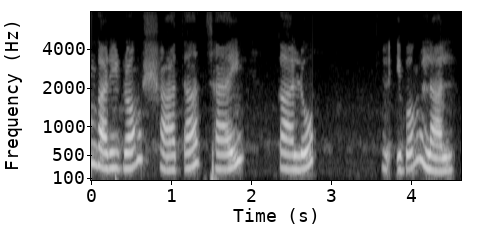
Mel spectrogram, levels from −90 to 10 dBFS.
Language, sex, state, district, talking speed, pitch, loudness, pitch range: Bengali, female, Karnataka, Bangalore, 105 wpm, 270 Hz, -16 LUFS, 255-315 Hz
